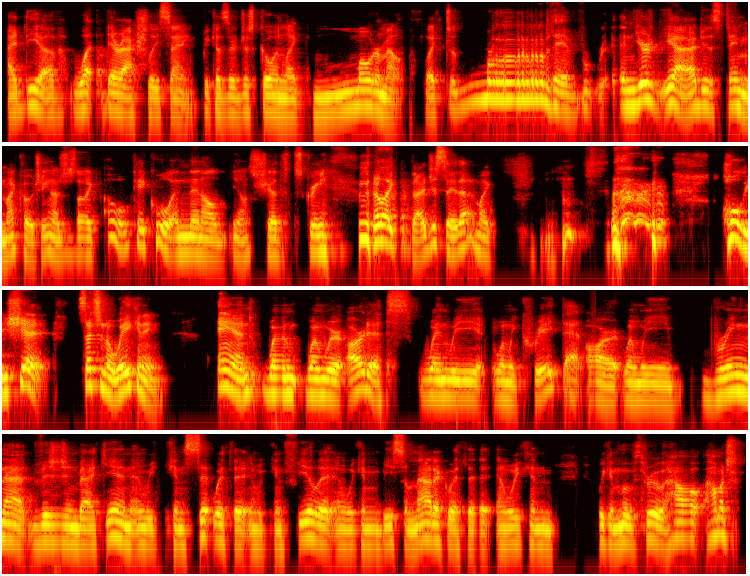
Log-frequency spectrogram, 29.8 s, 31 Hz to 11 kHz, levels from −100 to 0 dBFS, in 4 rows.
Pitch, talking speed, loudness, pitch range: 120 Hz, 205 wpm, -32 LUFS, 110-145 Hz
